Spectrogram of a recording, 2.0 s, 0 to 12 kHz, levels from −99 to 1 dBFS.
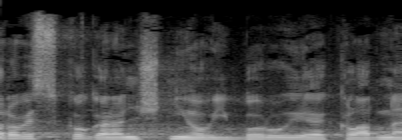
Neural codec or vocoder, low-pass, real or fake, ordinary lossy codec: none; 10.8 kHz; real; MP3, 64 kbps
